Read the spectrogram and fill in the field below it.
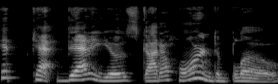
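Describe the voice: In a very clean recording with a silent background, a woman uses a put-on character voice at a slow pace, with lively intonation, a bright, sharp tone and fairly low pitch.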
